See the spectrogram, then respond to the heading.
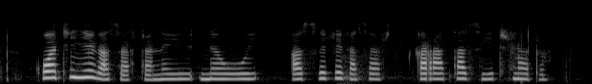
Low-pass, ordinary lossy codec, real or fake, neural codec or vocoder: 7.2 kHz; none; real; none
